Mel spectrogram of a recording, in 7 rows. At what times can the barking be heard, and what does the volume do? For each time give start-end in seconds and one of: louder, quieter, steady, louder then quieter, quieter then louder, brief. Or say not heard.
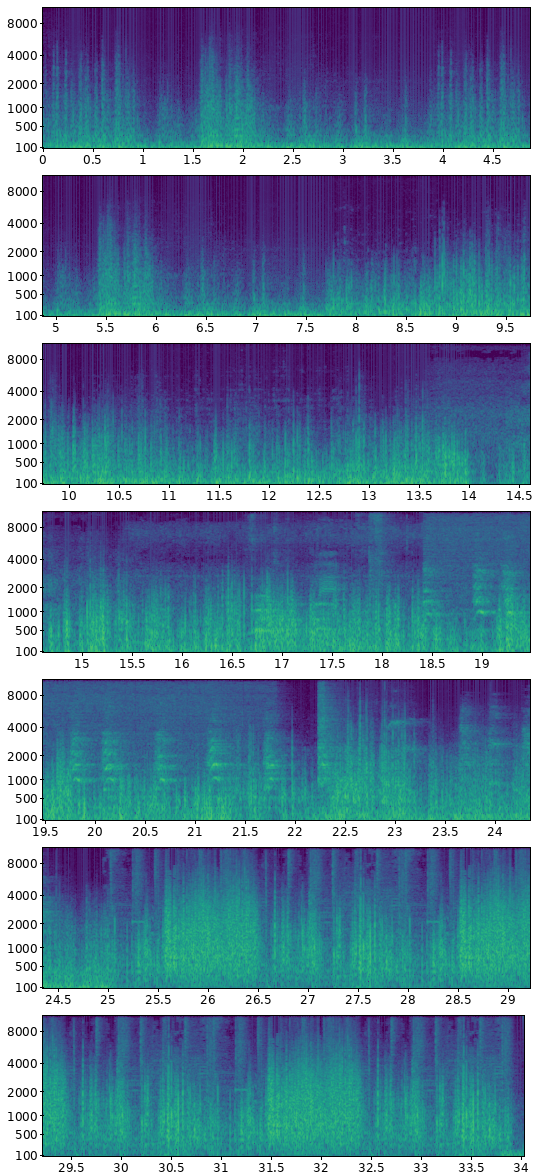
16.6-24.5 quieter.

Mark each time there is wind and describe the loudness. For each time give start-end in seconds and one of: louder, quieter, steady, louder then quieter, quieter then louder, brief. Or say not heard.
0.0-33.9 louder.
